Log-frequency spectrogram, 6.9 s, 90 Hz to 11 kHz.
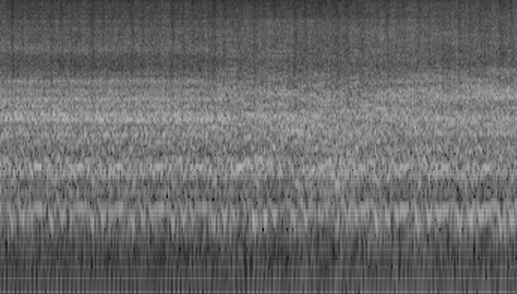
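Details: Land Rover 2.25 petrol, stood months, refurbished Zenith carb, new distributor, coil, HT leads, solenoid, lift pump and starter, spark confirmed: even rhythmic cranking with no catch; cranks freely but never fires.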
